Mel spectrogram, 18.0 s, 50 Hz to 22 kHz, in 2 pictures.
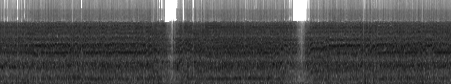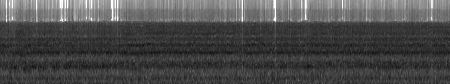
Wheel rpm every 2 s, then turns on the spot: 220, 180, 180, 170, 220, 230, 230, 230, 230.
none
